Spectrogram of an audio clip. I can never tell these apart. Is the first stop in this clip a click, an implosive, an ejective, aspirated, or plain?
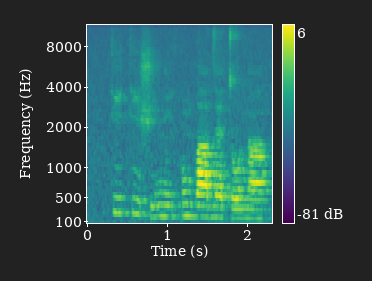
plain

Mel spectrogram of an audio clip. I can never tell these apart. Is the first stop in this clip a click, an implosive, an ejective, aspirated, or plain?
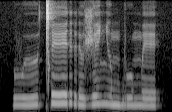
click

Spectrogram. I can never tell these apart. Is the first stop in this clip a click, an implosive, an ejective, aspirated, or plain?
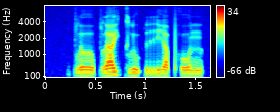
plain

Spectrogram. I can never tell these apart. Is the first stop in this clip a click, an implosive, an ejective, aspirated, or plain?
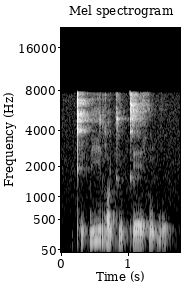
ejective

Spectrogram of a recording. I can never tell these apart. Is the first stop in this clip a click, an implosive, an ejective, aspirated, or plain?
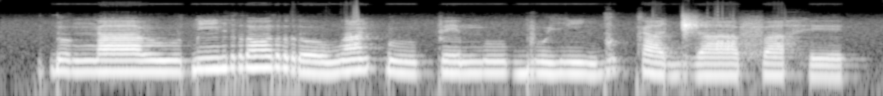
implosive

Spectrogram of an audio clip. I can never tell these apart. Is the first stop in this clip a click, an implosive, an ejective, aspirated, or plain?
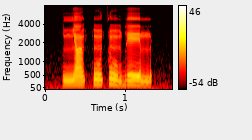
plain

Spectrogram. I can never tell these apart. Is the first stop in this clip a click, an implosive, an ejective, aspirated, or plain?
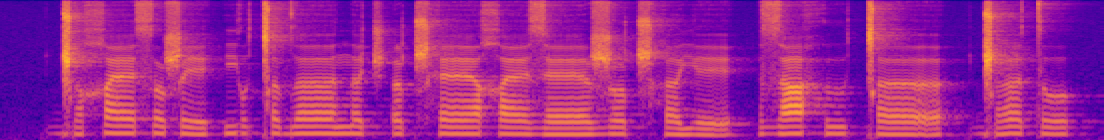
click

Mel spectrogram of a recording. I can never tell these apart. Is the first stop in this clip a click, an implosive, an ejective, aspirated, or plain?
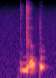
plain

